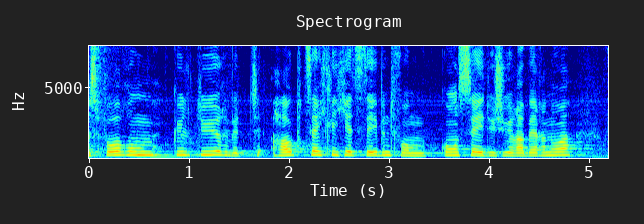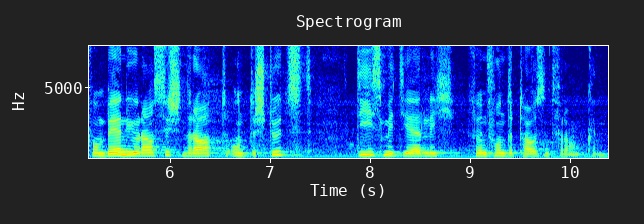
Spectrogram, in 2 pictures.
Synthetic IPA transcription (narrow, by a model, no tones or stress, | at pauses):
d̥asfoːʁʊmkʏltyːʁvɪɐthaʊptsɛçlɪçjɛt͡steːbənfɔmkɔ̃seɪdyʒyːʁabɛʁnwa | fɔmbɛʁnjuʁasɪʃən̩ʁaːtʊntɐʃtʏt͡st | d̥iːsmɪtjɛːɐlɪçfʏnfhʊndɐtʰːaʊzn̩tfʁɑ̰ŋkən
